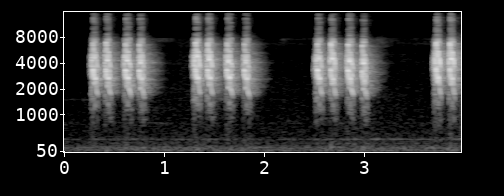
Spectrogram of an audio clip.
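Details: Young yellow-vented bulbul in West Java, recorded on an Android phone to calm and tame newly trapped wild birds, uttering regular clusters of four short, high chirps roughly every 1.2 seconds; otherwise quiet.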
